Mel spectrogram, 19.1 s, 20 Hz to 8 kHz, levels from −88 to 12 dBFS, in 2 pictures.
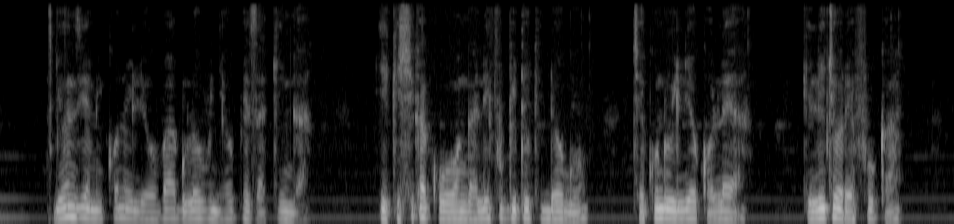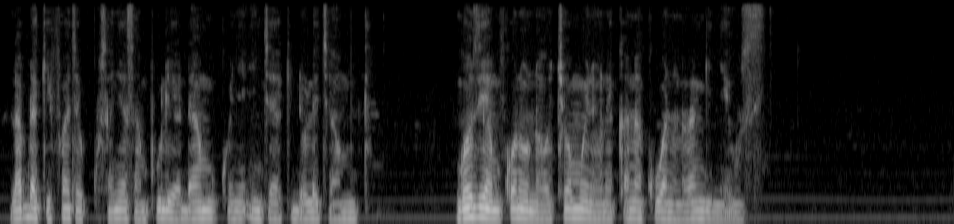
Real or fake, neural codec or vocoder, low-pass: real; none; 7.2 kHz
